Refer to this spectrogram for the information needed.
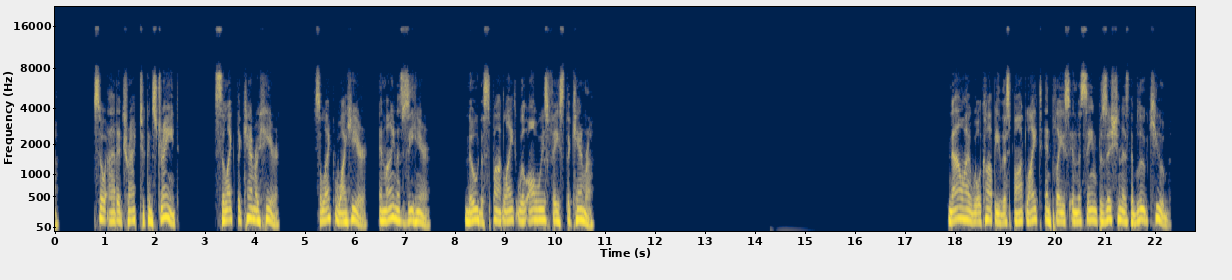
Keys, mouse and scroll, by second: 0.1 click, 1.2 click, 3.6 click, 5.7 click, 8.0 click, 9.1 middle click, 9.5 scroll down 2, 10.3 right click, 10.9 middle click, 12.0 g, 14.1 right click, 16.3 KP_0, 17.6 scroll down 1, 19.1 right click, 20.6 right click, 21.2 Tab.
